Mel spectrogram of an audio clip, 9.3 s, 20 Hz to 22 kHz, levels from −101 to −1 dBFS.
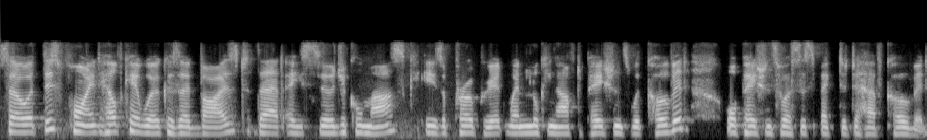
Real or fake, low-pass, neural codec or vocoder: real; 7.2 kHz; none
